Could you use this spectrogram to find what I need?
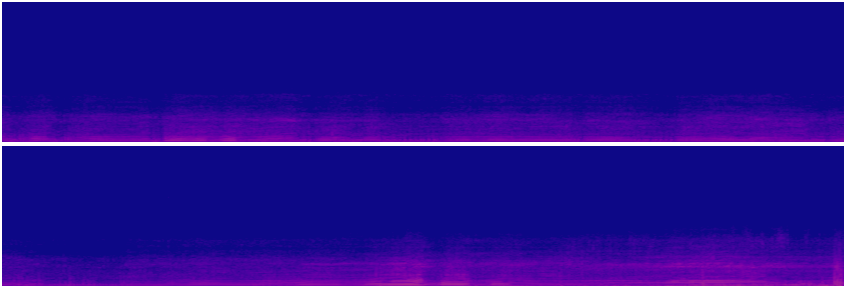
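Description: Tyres rumble over rough dirt.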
